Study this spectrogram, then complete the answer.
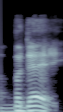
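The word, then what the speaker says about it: Badie: is the Tyler and it actually is pronounced uh badet so he is the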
